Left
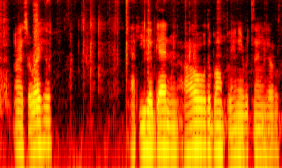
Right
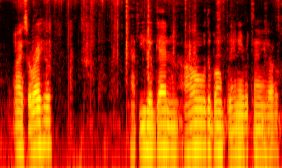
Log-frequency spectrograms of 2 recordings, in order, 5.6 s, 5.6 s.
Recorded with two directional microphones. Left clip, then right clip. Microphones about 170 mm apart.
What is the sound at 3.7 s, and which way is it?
Speech, 35° left (ahead or behind).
